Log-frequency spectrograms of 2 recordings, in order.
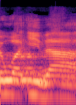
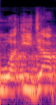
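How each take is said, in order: First: The middle consonant is a soft th sound. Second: The middle consonant is a buzzing z sound. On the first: The speaker calls it right. "নরম হয় তাই না, জিব্বার আগা দাঁতের আগায় লাগে, এটা হবে ওয়া ইদা" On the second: The speaker calls it wrong. "ওয়া ইজা পড়লো বাংলা উচ্চারণ"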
